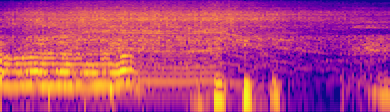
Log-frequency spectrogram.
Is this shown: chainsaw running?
yes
